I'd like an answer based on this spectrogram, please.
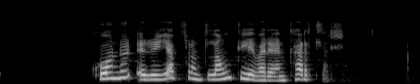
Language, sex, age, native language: Icelandic, female, 40-49, Icelandic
